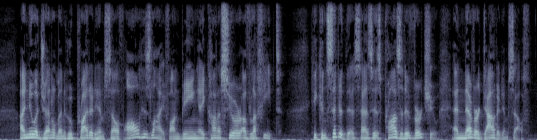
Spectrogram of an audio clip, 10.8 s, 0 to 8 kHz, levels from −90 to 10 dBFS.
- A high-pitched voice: No, low, 130 Hz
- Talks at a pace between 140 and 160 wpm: Yes, average, 150 wpm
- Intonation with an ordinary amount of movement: Yes, average, 3.9 semitones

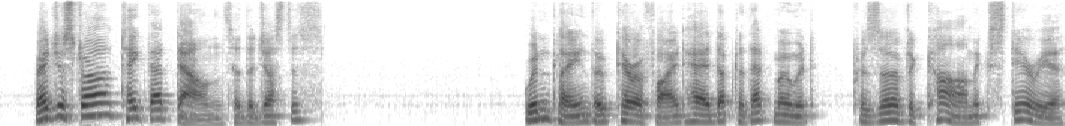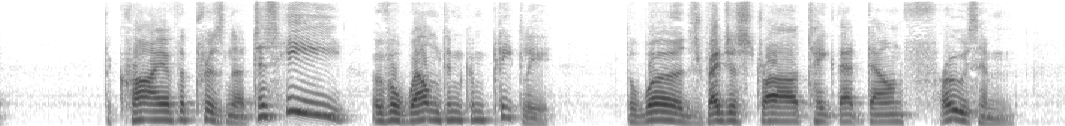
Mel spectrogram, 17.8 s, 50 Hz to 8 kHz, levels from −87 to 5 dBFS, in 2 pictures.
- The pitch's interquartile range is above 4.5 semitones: Yes, average, 5.3 semitones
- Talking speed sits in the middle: No, slow, 125 wpm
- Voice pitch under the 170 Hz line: Yes, medium, 140 Hz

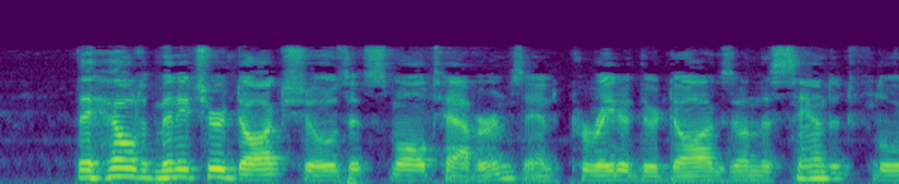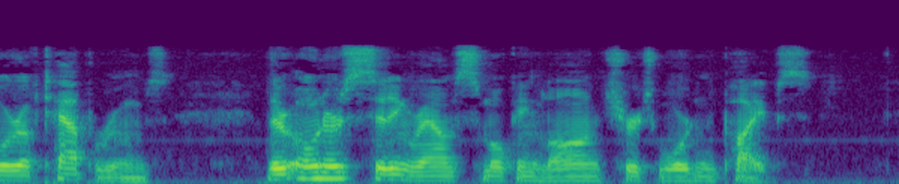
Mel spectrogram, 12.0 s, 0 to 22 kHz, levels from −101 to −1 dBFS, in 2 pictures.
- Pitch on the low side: Yes, low, 105 Hz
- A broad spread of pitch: Yes, wide, 5.9 semitones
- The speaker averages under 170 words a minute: Yes, average, 140 wpm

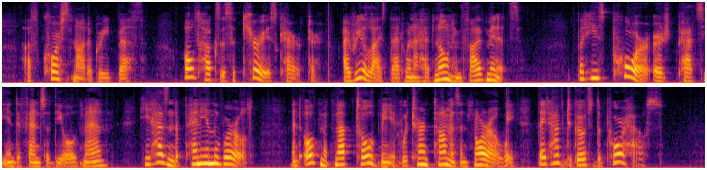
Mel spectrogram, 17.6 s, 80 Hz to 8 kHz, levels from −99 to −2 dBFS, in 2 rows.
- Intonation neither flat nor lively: No, wide, 8.4 semitones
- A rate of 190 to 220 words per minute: Yes, average, 195 wpm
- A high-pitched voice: Yes, high, 205 Hz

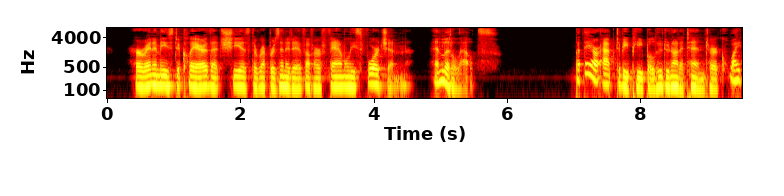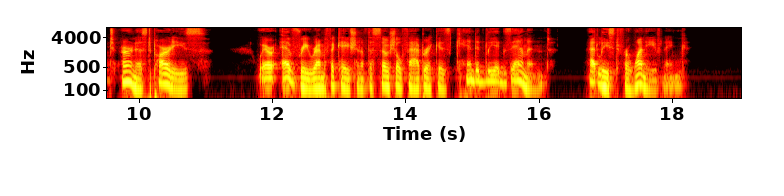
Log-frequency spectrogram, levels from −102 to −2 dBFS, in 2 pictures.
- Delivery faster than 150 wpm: No, average, 145 wpm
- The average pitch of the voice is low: Yes, low, 125 Hz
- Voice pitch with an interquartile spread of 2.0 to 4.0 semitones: Yes, average, 3.1 semitones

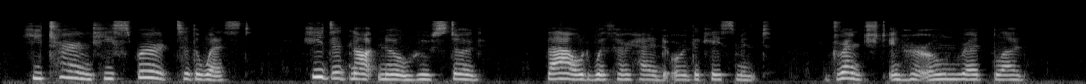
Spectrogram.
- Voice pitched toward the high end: Yes, high, 230 Hz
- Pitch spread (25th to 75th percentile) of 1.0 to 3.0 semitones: Yes, narrow, 2.5 semitones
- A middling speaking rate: Yes, average, 145 wpm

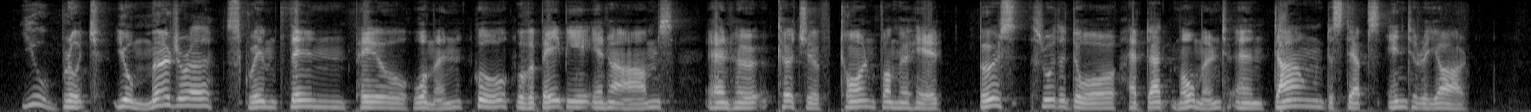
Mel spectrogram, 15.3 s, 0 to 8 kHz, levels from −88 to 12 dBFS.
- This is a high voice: No, medium, 140 Hz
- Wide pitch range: No, average, 3.2 semitones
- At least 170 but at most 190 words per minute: No, average, 145 wpm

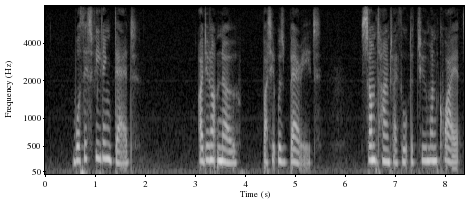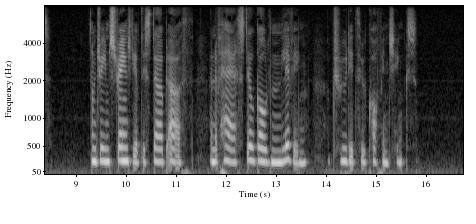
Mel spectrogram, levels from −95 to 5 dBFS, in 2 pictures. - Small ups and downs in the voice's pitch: Yes, narrow, 2.1 semitones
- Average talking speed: No, slow, 125 wpm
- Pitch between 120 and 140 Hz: No, high, 230 Hz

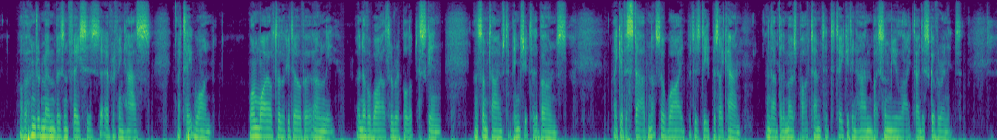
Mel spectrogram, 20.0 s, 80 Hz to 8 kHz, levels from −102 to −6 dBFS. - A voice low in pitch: Yes, low, 115 Hz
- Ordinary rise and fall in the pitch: No, narrow, 1.8 semitones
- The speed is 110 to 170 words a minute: No, average, 200 wpm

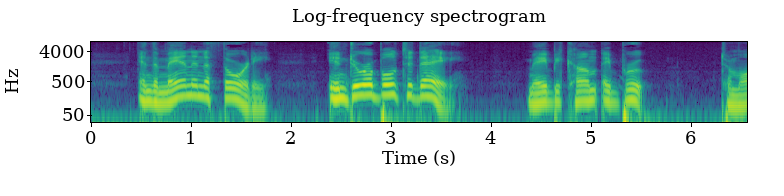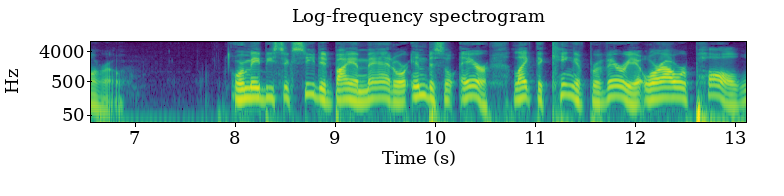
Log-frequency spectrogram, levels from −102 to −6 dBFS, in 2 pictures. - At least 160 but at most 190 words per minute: No, average, 150 wpm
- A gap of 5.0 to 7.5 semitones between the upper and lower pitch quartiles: Yes, wide, 5.4 semitones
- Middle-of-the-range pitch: Yes, medium, 155 Hz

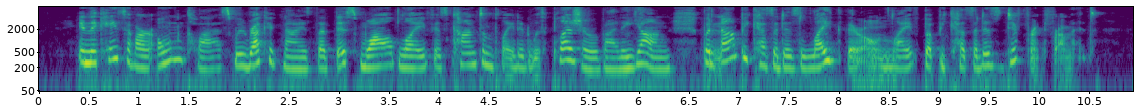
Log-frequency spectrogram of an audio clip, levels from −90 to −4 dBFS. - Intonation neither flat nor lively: No, wide, 6.2 semitones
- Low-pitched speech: No, high, 220 Hz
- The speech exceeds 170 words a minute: Yes, average, 195 wpm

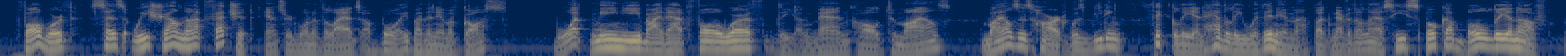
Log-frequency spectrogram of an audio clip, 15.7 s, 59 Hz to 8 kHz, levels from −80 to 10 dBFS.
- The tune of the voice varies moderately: No, wide, 7.8 semitones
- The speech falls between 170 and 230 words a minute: Yes, average, 180 wpm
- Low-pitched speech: Yes, low, 105 Hz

